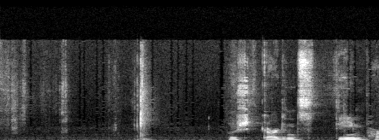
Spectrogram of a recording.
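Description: Trading cards flick and slide against each other in hands.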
